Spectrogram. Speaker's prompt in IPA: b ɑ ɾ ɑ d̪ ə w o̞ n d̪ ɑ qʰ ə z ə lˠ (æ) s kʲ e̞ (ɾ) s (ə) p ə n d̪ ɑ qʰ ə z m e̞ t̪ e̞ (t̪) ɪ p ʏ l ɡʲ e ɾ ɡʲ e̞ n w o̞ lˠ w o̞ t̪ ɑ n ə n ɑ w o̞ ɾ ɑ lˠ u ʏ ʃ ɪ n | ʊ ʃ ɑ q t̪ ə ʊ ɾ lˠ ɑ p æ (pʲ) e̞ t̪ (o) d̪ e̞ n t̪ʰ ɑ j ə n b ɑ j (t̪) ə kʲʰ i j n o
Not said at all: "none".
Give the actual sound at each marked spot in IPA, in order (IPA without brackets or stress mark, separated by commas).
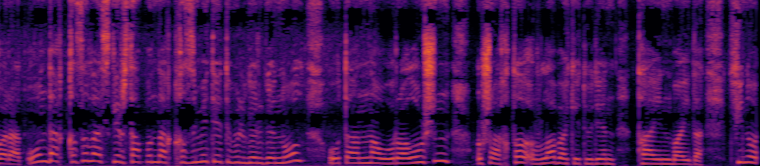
æ, ɾ, ɑ, t̪, kʲ, u, d̪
